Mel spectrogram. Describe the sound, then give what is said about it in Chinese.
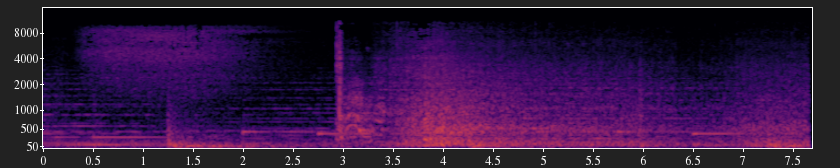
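Engines of five buses pulling away and driving off, a steady broad rumble that swells for a few seconds midway and then holds at a constant level. “任小素望着5辆大巴车远去”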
